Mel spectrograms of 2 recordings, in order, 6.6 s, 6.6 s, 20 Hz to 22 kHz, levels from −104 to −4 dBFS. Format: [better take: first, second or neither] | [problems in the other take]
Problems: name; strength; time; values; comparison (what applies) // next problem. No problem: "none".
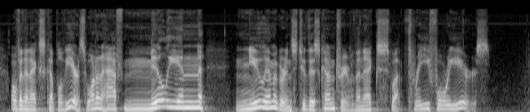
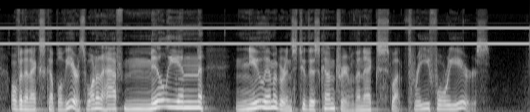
first | high-pitched whine; loud; throughout; 4.5 kHz, 7 dB below the speech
